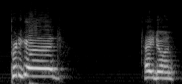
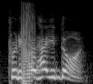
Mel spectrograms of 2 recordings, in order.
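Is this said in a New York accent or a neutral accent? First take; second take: neutral; New York. First: It is said in a neutral accent. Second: It is said in a put-on New York accent. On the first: "Matching that vocal tonality is crucial" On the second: "You don't fake a New York accent"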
